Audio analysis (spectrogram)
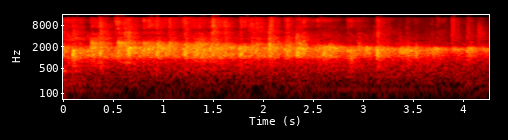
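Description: A church congregation applauds together in a service, sustained dense clapping that stays fairly even and fills the whole moment without any voices over it.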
